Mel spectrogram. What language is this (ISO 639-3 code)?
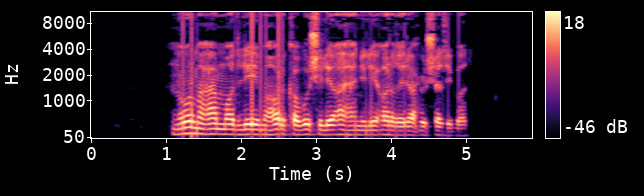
dar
